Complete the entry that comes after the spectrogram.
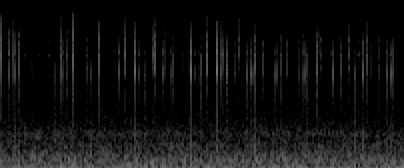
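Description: A small, solid, flat white-and-blue plastic poker chip, held close in both hands, is scratched and tapped with long acrylic nails. It gives a rapid, continuous run of sharp, bright clicks and scratchy ticks that die away almost instantly. A steady low rumble sits underneath.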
